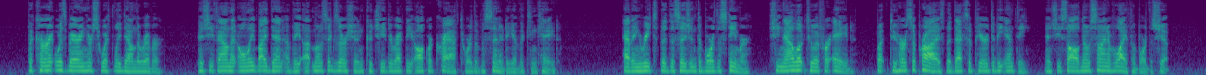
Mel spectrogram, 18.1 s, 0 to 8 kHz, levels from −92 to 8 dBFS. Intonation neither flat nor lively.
No: narrow, 2.3 semitones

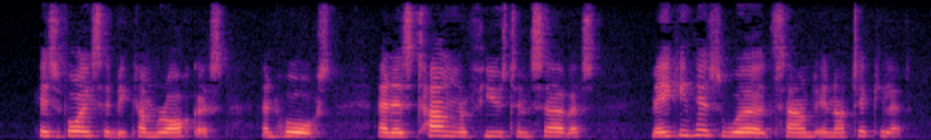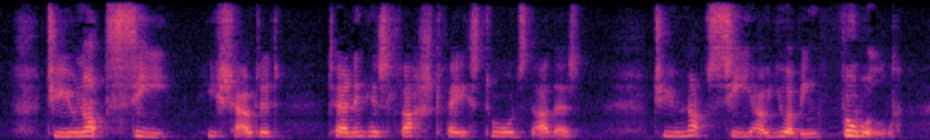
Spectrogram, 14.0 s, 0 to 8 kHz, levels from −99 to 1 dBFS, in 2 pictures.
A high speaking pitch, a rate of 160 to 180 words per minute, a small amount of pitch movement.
Yes: high, 240 Hz; average, 170 wpm; narrow, 1.9 semitones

